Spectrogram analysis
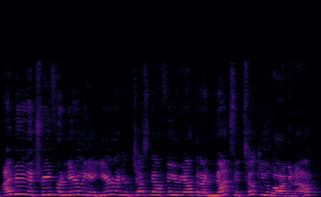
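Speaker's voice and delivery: high, loud retorting holler; yelling back down. Retold or imitated. Tree sitter answering the hunters' insult, yelling back down. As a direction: shout the comeback down to them. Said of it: "I yelled back down at them".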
